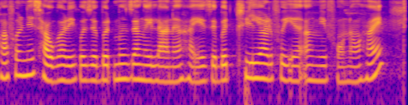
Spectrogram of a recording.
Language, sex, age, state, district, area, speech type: Bodo, female, 18-30, Assam, Kokrajhar, rural, spontaneous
